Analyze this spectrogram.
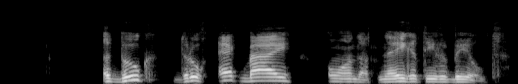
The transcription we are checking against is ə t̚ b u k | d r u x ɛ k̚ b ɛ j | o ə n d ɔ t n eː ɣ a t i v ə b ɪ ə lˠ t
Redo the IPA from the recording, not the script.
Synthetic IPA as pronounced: ə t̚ b u k | d r u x ɛ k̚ b ɛ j | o ə n d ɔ t n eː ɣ a t i v ə b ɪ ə lˠ t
